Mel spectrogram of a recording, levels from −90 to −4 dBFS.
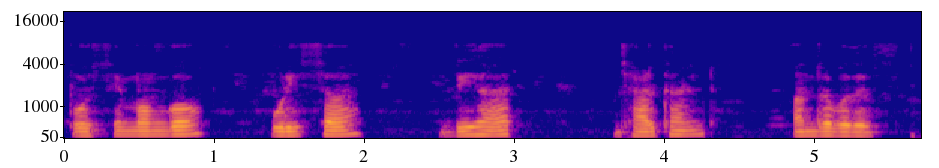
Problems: none marked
